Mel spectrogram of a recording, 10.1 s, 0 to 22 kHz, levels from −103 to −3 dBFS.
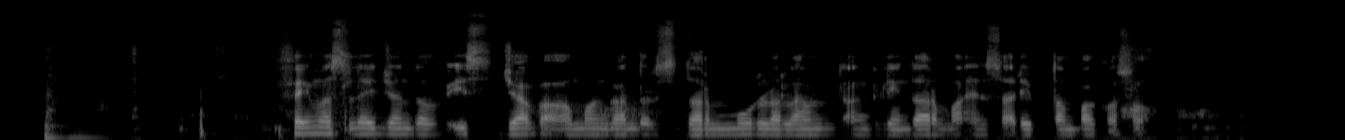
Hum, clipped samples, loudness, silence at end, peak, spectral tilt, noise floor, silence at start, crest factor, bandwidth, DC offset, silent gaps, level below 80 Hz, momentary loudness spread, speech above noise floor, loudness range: none; under 0.1%; -64 LUFS; 1.05 s; -42 dBFS; -4 dB/octave; -87 dBFS; 0.35 s; 24 dB; 11 kHz; under 0.1%; 0.88-0.99 s, 1.07-1.35 s, 1.71-1.75 s, 1.86-1.93 s, 7.79-7.90 s, 8.79-8.84 s; under -90 dBFS; 7 LU; 22 dB; 4 LU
